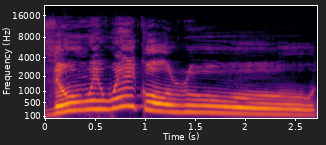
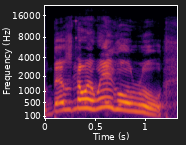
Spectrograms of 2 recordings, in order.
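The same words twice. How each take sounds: First: Loud, very slow, stretched-out words; drawn-out exclamation. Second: Emphatic exclamation. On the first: Analyst recalling a rule change, drawn out loudly. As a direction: stretch every word out loudly. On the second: Repeats the realisation. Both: Real, not acted.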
